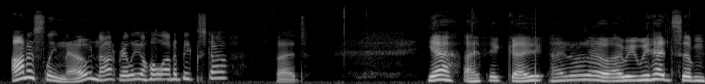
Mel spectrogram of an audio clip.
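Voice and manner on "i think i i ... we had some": words stretched and broken by yawning. Answering the other speaker's question, yawning while talking. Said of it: "Sorry for yawning".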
